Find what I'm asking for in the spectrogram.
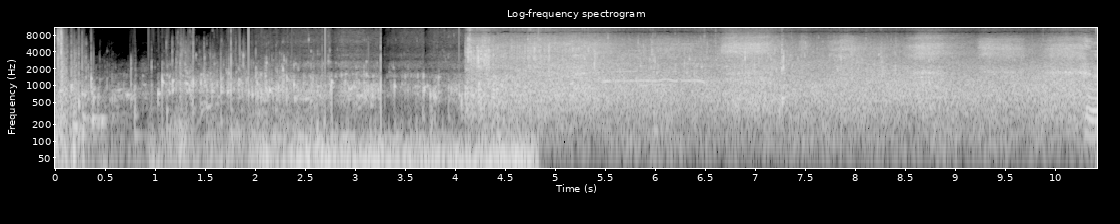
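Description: Ocean waves wash over floating GoPro camera grips at the shoreline, first a muffled low underwater churning, then a sudden switch to a broad, steady hiss of surf and wind close to the camera, with no talking.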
